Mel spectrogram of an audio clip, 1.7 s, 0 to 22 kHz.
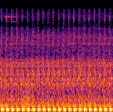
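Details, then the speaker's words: Honda RS150 FI after top overhaul, much quieter than the earlier noisy engine: even steady putter at about ten beats a second with no knocks or rattles; smooth, healthy idle. "Tahimik na tahimik sa ngayon."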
